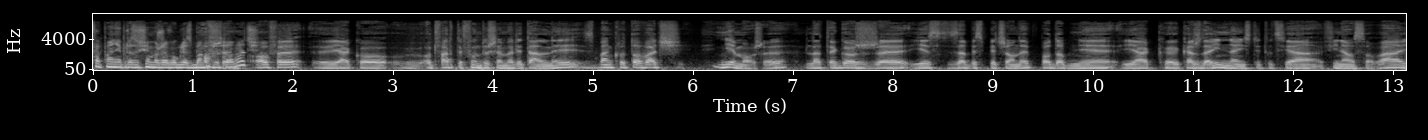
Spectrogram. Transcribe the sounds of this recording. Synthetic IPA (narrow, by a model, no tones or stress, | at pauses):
fɛpaɲɛpɾɛzɛɕɛmɔʐɛvɔɡulɛzbaŋkɾut̪ɔvat͡ɕɔfɛjakɔɔt̪faɾt̪ɘfund̪uʂɛmɛɾɘt̪alnɘzbaŋkɾut̪ɔvat͡ɕ | ɲɛmɔʐɛd̪lat̪ɛɡɔʐɛjɛst̪zabɛspʲjɛt͡ʂɔnɛpɔd̪ɔbɲɛjakkːaʐd̪ainːainst̪ɘt̪ut̪sʲjafʲinansɔ̰va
